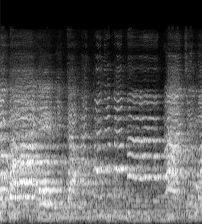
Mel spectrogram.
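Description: African choir singing a lively song together, with long notes held in the middle and a new phrase coming in near the end.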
